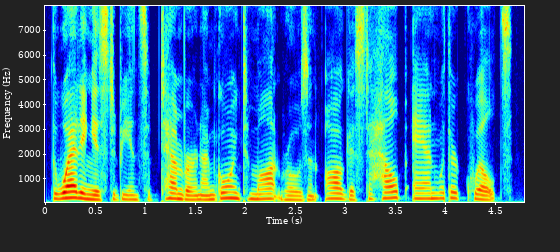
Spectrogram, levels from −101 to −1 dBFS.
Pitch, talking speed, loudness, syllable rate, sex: 195 Hz, 250 wpm, -21 LUFS, 6.1 syllables/s, female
